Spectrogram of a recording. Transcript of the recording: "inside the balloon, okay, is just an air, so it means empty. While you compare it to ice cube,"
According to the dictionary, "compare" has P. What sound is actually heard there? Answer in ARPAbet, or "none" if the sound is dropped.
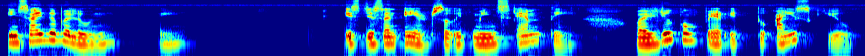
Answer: P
